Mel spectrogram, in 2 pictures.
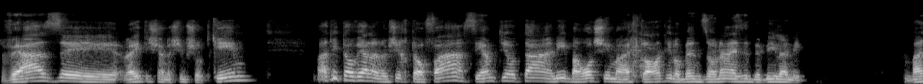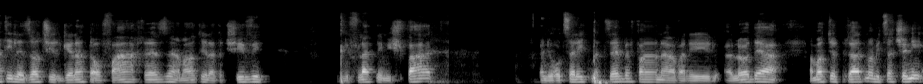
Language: Hebrew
